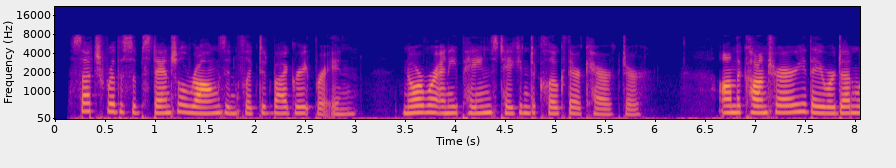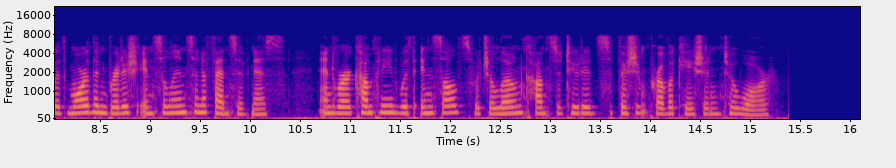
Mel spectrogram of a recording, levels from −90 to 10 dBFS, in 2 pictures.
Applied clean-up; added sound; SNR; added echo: none; none; none; none.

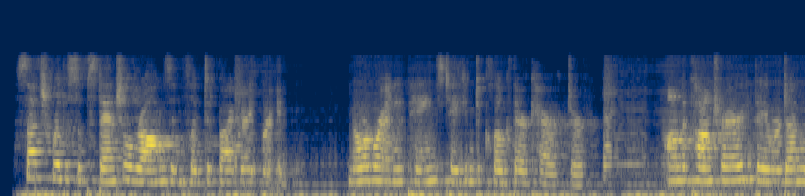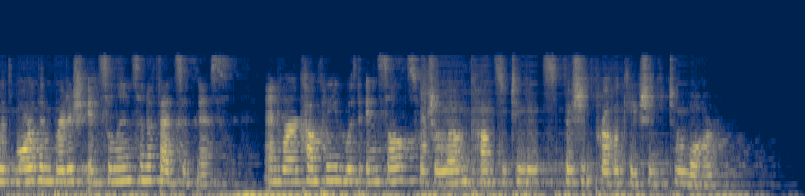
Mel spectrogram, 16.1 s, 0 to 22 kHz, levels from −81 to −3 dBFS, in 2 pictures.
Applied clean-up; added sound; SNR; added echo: neural separator model SepFormer DNS4.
